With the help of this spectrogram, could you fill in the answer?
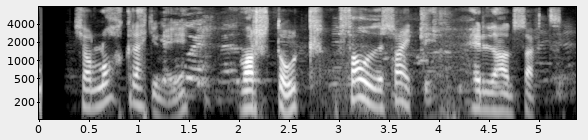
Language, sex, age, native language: Icelandic, male, 13, Icelandic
